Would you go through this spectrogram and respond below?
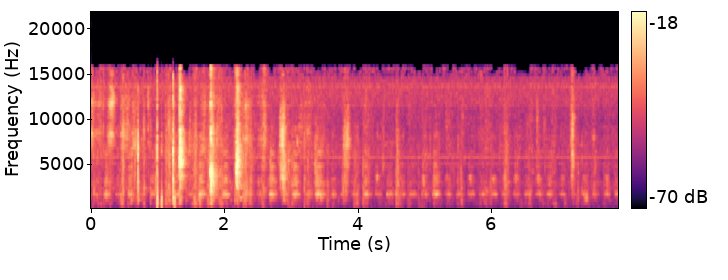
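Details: Berger des Pyrénées puppies two weeks old at Jomgarden, with soft rapid breathy panting repeated about twice per second, a few sharper clicks and faint whimpers early on, steady low background hiss.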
